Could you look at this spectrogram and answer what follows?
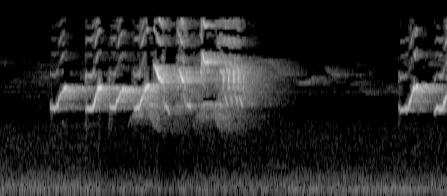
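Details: Double-collared seedeater giving its tuí-tuí song: a fast run of short, rising whistled notes that climbs and blurs into a buzzy burst, then pauses before a fresh pair of rising whistles at the end.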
